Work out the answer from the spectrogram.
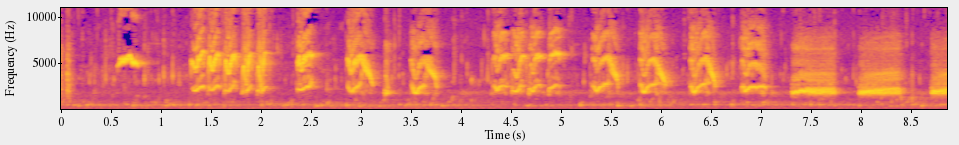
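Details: Champion murai (white-rumped shama) on a masteran training recording from 2021 delivering a busy string of short, harsh, clipped notes and looping whistled syllables, about two per second, ending in buzzy notes.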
